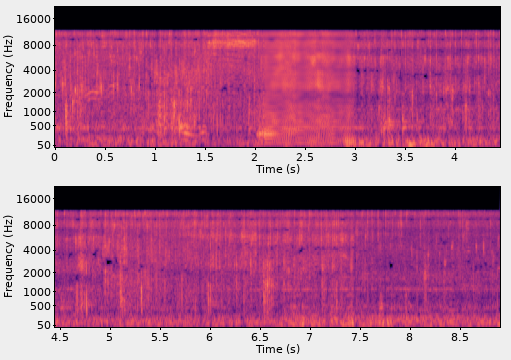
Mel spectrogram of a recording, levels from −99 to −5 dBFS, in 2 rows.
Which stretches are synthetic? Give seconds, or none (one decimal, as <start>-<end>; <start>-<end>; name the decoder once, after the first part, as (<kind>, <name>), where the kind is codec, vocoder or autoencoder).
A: 2.1-3.0 (vocoder, Vocos)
